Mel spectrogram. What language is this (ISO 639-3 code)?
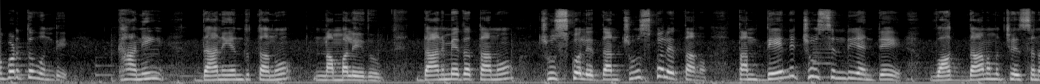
tel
